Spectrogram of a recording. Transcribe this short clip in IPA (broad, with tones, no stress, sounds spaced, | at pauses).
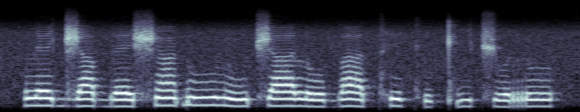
l ɛ˨ d͡ʒ a˨ b ɛ˨ ʃ ã˦ ɗ uː˦ l ũ˨˦ t͡ʃ a˦ l o˨ b a˦˨ tʰ ɪ˦˨ kʰ ɪ˨ kʼ i˦ t͡ʃ ʊ˦ r ʊ˦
